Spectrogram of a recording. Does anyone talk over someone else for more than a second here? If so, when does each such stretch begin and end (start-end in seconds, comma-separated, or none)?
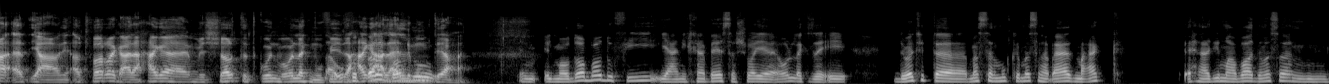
3.2-4.5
